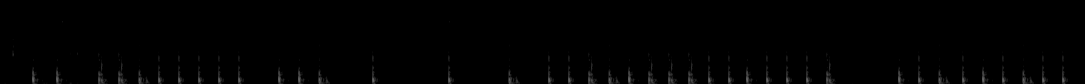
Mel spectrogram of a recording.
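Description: Wooden blocks are set down one after another with quick, dull knocks.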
